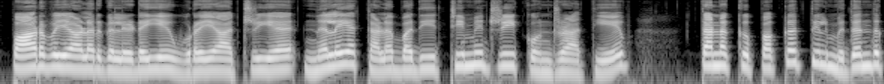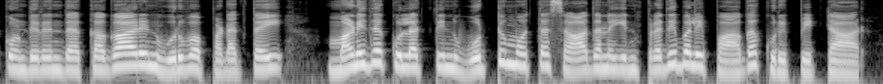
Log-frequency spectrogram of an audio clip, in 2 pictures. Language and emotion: Tamil, neutral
